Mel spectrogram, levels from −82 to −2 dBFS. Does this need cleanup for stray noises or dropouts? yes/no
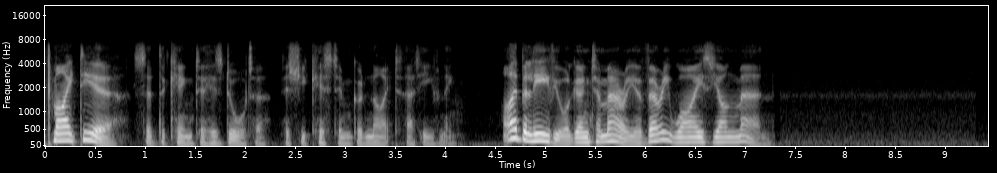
no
